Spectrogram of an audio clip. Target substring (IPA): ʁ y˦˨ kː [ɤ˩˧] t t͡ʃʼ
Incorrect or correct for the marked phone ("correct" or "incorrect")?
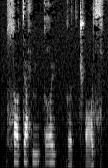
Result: correct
